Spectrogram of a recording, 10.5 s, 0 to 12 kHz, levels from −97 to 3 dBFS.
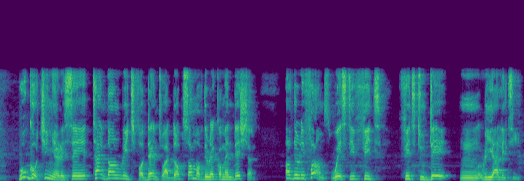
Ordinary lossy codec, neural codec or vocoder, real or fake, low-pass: none; none; real; 7.2 kHz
